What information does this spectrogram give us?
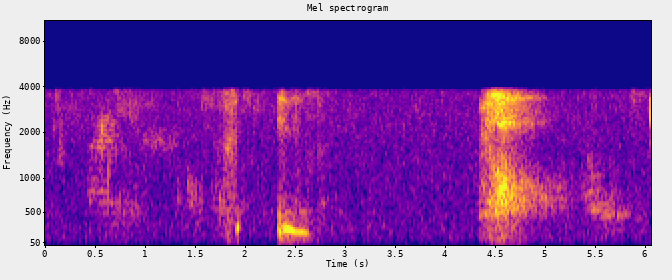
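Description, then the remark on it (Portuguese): A single loud, explosive sneeze bursts out after a couple of short sniffing, breathy sounds, with faint background murmur throughout. “Saúde!”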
